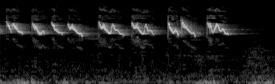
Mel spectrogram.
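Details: Pleci white-eye in continuous gacor song for luring wild birds: a dense string of about ten very high, rapid, slurred chirps, evenly spaced and loud.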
